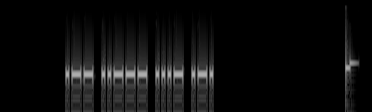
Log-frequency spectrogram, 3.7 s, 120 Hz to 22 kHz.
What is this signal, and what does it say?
Morse code, heard as a keyed tone, about 40 wpm, 700 Hz. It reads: W2VR
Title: USA Call Signs - 4x Character Spacing - 40wpm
